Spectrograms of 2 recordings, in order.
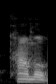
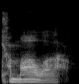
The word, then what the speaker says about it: Kamala: So there were a couple of those types of I love that you say her name right because like everybody says that uh um Camala, you know, right?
